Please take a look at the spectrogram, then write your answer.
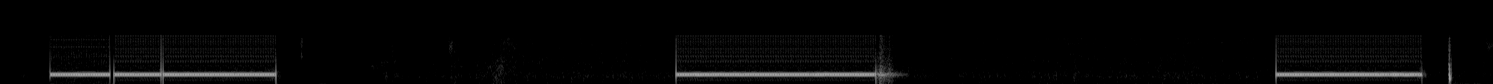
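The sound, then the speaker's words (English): A telephone line tone plays while a call is placed: three steady electronic hums, each about two seconds long, separated by roughly four seconds of near-silence, clear and with no talking. “And now we're getting Josh Tillman on the line to wrap up all the other phone calls that were piling in.”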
